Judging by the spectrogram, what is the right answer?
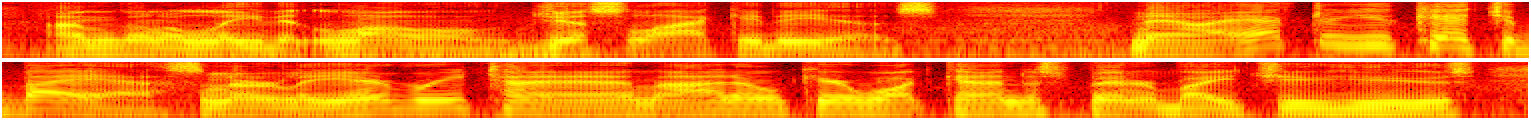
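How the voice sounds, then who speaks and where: A middle-aged man teaches fishing tricks outdoors on a lake in a relaxed, folksy way. His pitch moves around a lot as he explains, and a faint outdoor hiss sits under his lapel mic. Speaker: fishing show host. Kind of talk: instructional fishing demonstration. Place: outdoors on a lake, on a boat and on the shore.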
